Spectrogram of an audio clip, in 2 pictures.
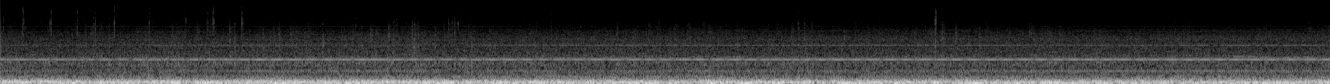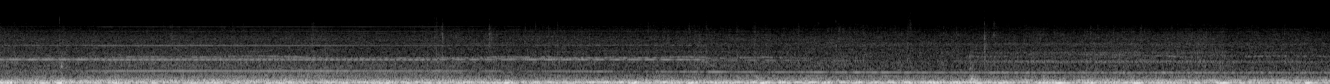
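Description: Tyres rumble over the runway as the plane slows.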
